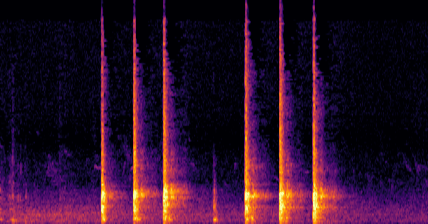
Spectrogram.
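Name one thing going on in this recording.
A hammer strikes wood in quick sharp blows.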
